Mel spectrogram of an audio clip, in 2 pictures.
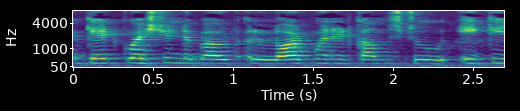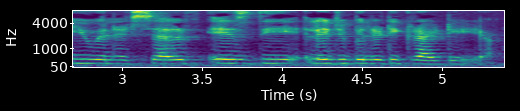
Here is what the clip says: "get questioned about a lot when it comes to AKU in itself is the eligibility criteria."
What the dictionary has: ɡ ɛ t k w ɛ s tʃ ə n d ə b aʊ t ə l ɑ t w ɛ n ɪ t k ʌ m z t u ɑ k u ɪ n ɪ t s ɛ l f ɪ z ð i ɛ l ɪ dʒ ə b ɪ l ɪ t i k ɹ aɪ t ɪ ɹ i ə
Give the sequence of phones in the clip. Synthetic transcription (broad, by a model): ɡ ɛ t k w ɛ s tʃ ə n d ə b aʊ t ə l ɑ t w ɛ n ɪ t k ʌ m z t u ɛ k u ɪ n ɪ t s ɛ l f ɪ z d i ɛ l ɪ dʒ ə b ɪ l ɪ t i k ɹ aɪ t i ɹ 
